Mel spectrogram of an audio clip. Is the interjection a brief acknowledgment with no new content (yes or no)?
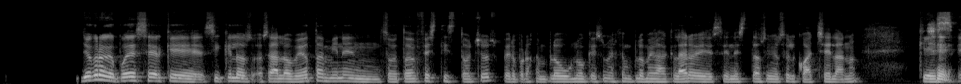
yes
